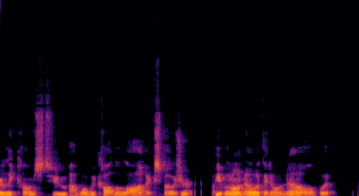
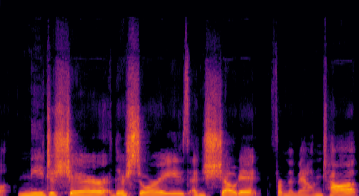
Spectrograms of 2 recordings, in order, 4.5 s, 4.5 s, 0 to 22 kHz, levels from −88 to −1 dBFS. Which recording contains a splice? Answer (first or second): first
